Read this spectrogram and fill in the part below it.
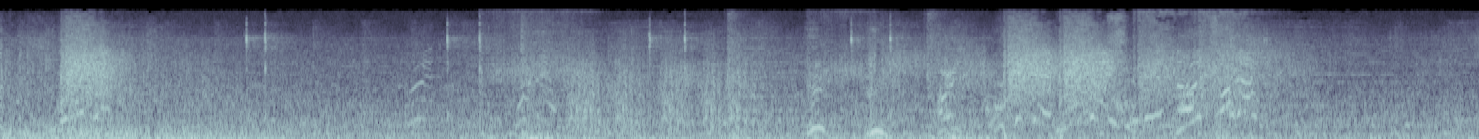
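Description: Game fight effects whoosh and clash.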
